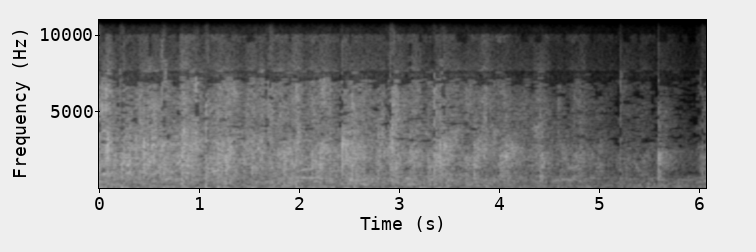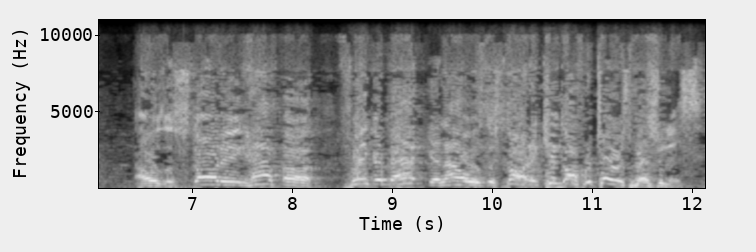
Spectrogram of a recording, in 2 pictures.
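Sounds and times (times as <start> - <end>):
audience applause: 0.0 - 6.4
speech: 6.5 - 12.1.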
